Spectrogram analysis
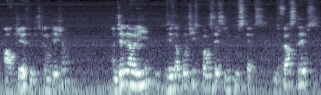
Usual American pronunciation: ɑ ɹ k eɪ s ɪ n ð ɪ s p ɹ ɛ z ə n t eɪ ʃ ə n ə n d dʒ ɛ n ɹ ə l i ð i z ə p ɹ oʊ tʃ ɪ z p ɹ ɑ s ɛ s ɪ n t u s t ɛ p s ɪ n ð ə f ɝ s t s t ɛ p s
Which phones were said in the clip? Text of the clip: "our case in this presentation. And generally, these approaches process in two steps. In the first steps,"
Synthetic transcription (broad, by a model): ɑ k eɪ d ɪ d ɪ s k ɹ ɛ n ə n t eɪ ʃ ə n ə n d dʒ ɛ n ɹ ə l i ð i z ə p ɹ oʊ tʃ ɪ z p l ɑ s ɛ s ɪ n t u s t ɛ p s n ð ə f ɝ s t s t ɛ p s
